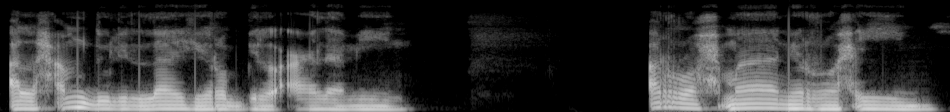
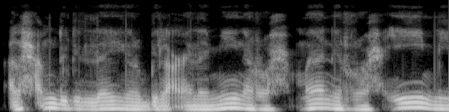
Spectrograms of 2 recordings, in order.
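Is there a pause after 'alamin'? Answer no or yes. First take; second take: yes; no. First: There is a pause after 'alamin'. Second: It runs on without a pause after 'alamin'. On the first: The reader stops at the verse end. "Di situ kita boleh berhenti" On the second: The reader continues without stopping. "Kalau lanjut gimana?"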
